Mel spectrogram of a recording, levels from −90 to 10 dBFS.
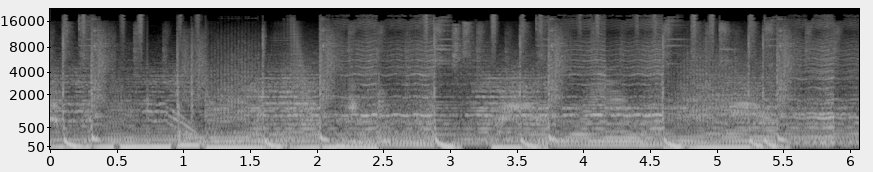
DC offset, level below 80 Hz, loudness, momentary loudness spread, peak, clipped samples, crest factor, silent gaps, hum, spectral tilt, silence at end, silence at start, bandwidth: under 0.1%; -22 dBFS; -20 LUFS; 2 LU; -10 dBFS; under 0.1%; 8 dB; none; none; -5 dB/octave; 0 s; 0 s; 19.5 kHz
